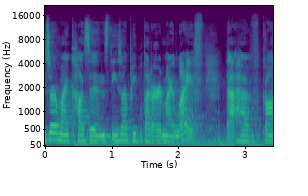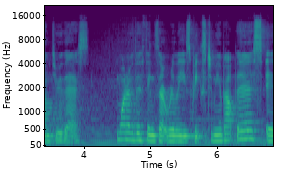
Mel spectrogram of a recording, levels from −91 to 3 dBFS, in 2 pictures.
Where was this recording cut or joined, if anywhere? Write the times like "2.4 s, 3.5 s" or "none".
4.1 s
